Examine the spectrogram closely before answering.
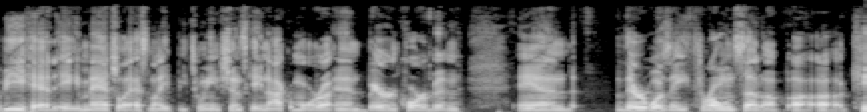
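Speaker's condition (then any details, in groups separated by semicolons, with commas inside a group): No condition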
